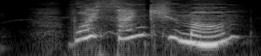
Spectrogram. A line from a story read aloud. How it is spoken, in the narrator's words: exclaimed Jack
